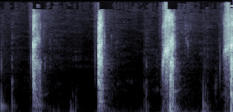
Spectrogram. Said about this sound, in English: That was me chewing.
